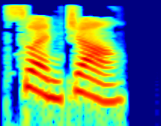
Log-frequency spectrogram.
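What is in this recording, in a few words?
"算账", Mandarin Chinese; hsk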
